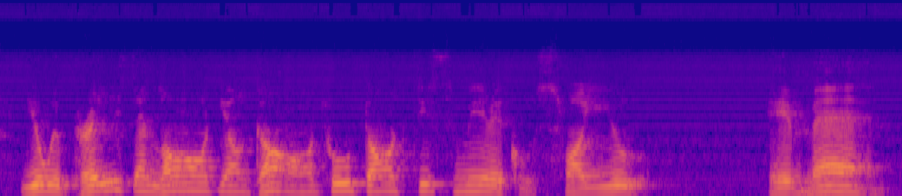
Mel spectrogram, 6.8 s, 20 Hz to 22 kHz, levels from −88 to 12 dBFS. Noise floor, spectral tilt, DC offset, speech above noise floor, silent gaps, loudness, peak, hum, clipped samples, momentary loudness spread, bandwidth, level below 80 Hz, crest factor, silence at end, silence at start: -56 dBFS; -8.5 dB/octave; under 0.1%; 31 dB; none; -25 LUFS; -8 dBFS; none; under 0.1%; 8 LU; over 20 kHz; -66 dBFS; 16 dB; 0.15 s; 0.15 s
